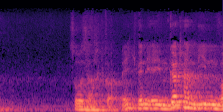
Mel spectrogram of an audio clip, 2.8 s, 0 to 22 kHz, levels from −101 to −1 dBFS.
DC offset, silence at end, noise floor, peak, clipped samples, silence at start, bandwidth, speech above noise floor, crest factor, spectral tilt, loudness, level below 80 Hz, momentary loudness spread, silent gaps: under 0.1%; 0 s; -53 dBFS; -12 dBFS; under 0.1%; 0 s; 14 kHz; 29 dB; 16 dB; -8.5 dB/octave; -26 LUFS; -48 dBFS; 10 LU; none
